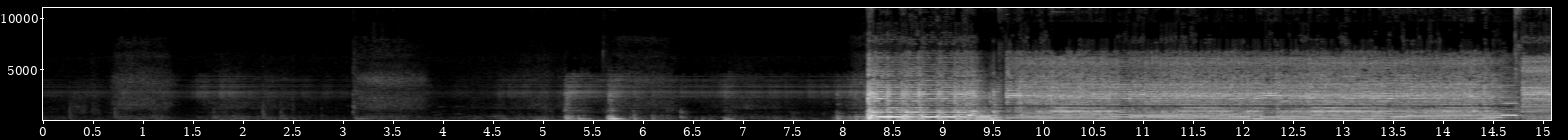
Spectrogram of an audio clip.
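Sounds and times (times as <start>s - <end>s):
loud strummed guitar: 8.1s - 15.0s.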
